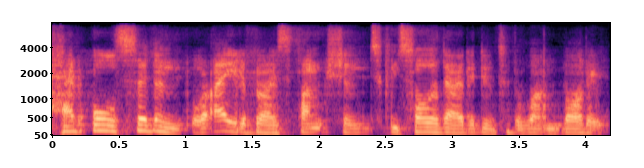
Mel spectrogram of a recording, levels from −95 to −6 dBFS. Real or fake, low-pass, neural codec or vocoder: fake; 7.2 kHz; codec, 24 kHz, 1 kbps, SNAC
